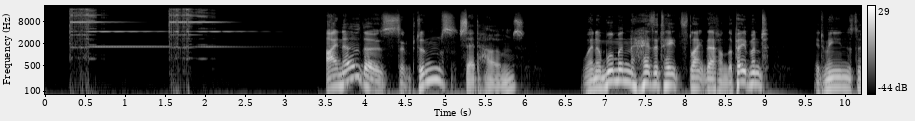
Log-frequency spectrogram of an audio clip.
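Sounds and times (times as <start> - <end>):
doorbell chime on a London street: 0.3 - 3.4
speech: 3.5 - 6.1, 6.7 - 10.1.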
